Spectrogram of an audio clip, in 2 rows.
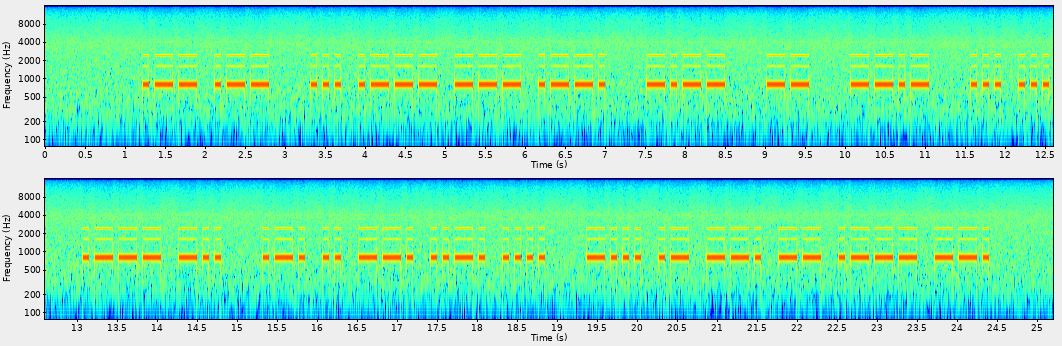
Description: Morse code, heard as a keyed tone, machine-sent, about 16 wpm, 820 Hz. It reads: WW SJOP Y M Q SS JD RIGFH BAGMJG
